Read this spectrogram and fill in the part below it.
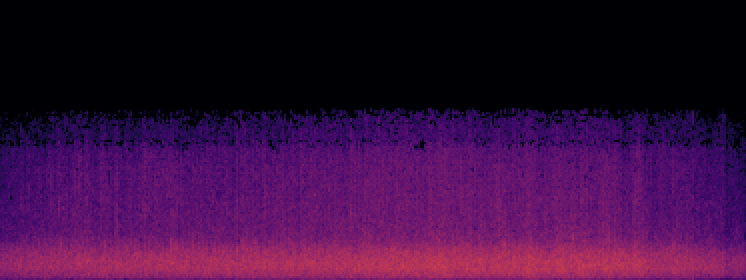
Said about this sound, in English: If not, fare jovially. And clap your hands!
